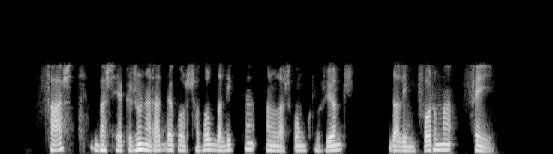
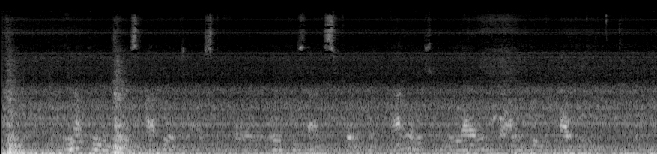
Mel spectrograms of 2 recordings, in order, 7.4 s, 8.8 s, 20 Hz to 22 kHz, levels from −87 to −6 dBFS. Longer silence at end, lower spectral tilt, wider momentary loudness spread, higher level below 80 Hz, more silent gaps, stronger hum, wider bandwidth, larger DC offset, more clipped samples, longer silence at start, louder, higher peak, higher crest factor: first, 0.8 s vs 0 s; first, -12.5 dB/octave vs -6.5 dB/octave; second, 7 LU vs 13 LU; second, -52 dBFS vs -34 dBFS; neither; neither; second, 4.1 kHz vs 15 kHz; neither; neither; first, 0.65 s vs 0 s; first, -20 LUFS vs -35 LUFS; first, -2 dBFS vs -10 dBFS; about the same, 20 dB vs 20 dB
